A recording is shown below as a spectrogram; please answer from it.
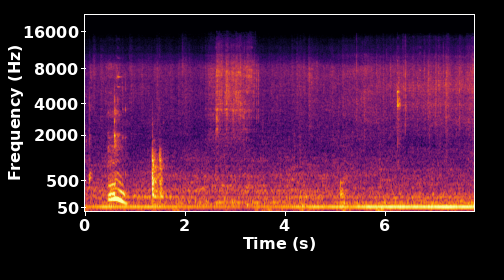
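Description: Garlic sizzles and spatters in a frying pan as it is stirred in, a steady close crackle with a few scraping strokes and soft bumps near the start.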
